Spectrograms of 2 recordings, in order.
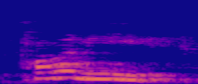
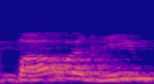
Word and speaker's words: Pawnee: And there again, anthropologists, Pawnee, the Pawnee. They can't pronounce it. Supposed to be Pawani.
